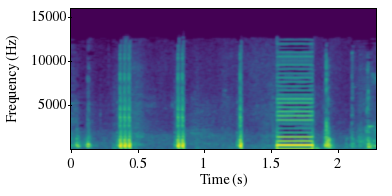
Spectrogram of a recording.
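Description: A few short, clipped bits of sound, then near the end a loud electronic beep lasting about a third of a second, a single buzzy tone that stops abruptly.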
